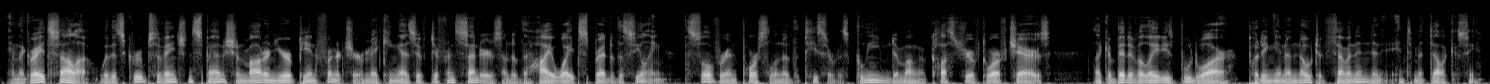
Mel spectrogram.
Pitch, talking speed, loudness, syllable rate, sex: 90 Hz, 235 wpm, -21 LUFS, 6.8 syllables/s, male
